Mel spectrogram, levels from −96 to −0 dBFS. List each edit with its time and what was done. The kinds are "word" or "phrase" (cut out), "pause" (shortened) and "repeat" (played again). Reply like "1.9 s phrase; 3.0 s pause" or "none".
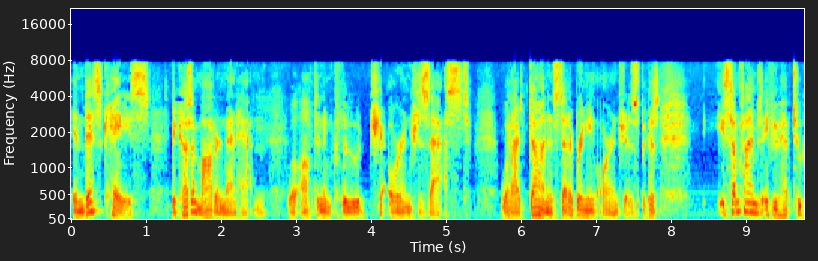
1.6 s word; 2.9 s word; 4.2 s word

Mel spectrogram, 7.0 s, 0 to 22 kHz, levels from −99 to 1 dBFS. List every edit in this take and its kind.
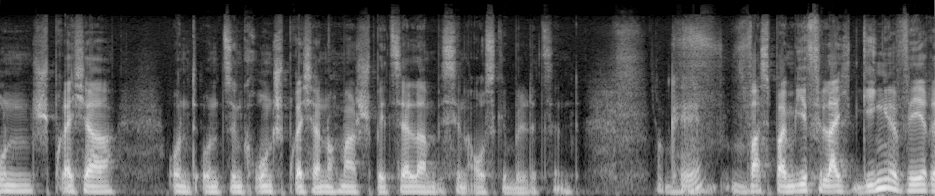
none

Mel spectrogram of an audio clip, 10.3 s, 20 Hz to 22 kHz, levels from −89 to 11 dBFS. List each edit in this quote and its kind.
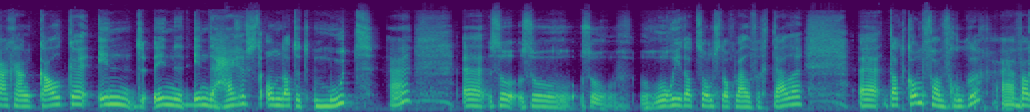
none

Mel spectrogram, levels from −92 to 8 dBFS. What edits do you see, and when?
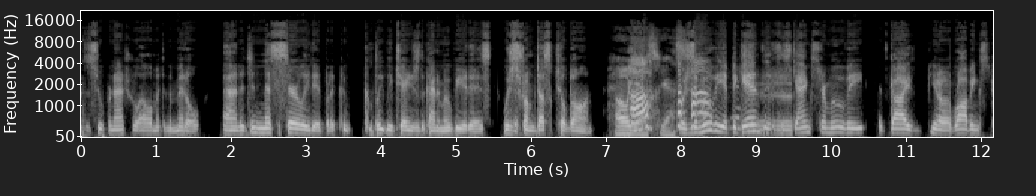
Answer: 3.1 s word; 9.5 s word

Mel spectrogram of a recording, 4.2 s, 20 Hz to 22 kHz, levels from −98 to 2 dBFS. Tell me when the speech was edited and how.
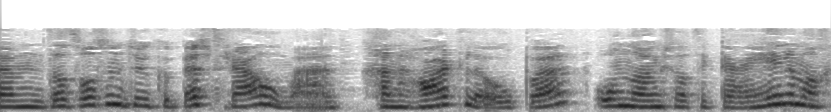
1.0 s phrase; 1.7 s phrase; 2.9 s pause

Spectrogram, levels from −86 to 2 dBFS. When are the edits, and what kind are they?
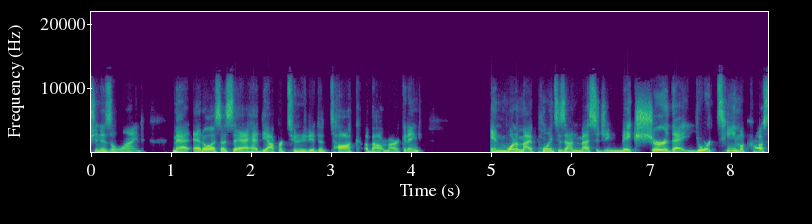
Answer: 1.2 s word; 3.6 s word

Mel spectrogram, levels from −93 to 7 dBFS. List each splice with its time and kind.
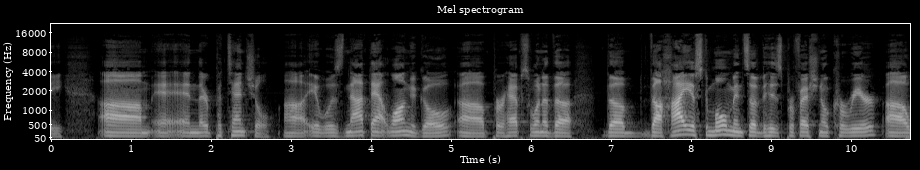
none

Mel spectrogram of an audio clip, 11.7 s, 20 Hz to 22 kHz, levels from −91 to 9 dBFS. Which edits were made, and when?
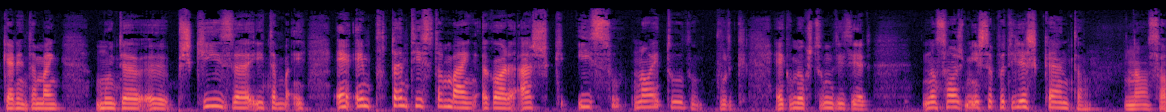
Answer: none

